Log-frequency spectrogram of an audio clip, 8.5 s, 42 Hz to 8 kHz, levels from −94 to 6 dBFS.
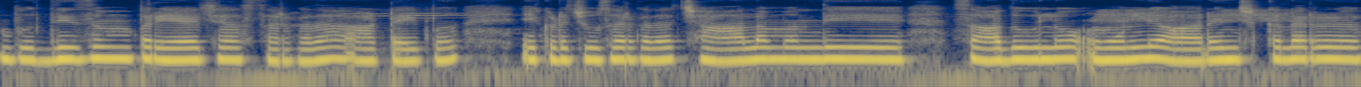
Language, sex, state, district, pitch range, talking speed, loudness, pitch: Telugu, female, Andhra Pradesh, Krishna, 220-230 Hz, 105 wpm, -14 LUFS, 225 Hz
